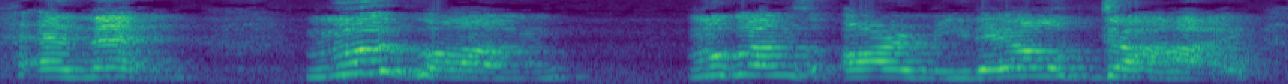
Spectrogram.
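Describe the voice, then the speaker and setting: A woman's voice: high voice, takes it slowly. Giggly young woman, echoey kitchen. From Middle East. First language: not English. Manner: giggly, excitable, self-mocking. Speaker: book reviewer. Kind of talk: casual rambling book review. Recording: echoey kitchen, camera at a distance.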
